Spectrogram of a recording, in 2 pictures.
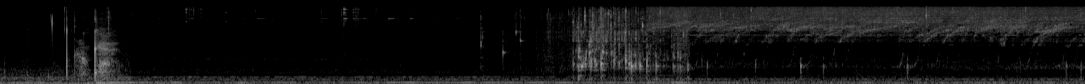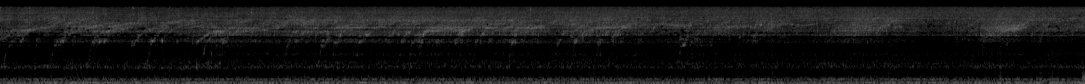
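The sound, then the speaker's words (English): Water mixed with salt fizzes around a rock in a soft, continuous high hiss with fine crackling, which sets in after a few louder noises early on and stays faint and even throughout. “Oh, it's working. Listen, the water's fizzing.”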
